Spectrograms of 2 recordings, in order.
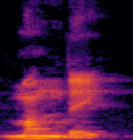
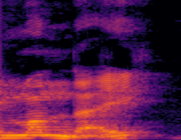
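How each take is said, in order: First: It is said in a lower, less confident voice. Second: It is said in a higher, more confident voice. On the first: This is how a family member says it. "just with a lower voice on the second attempt" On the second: This is how the speaker says it. "I say Monday"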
